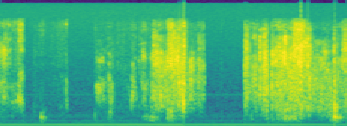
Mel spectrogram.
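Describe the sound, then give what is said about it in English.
Scissors cut open plastic packaging: a few quick snips, then two longer rasping, crinkly cuts separated by a brief pause. No voices. “So it's the scissors, like, cutting. Chop, chop, chop.”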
